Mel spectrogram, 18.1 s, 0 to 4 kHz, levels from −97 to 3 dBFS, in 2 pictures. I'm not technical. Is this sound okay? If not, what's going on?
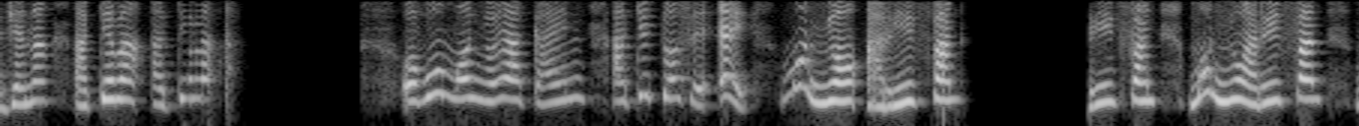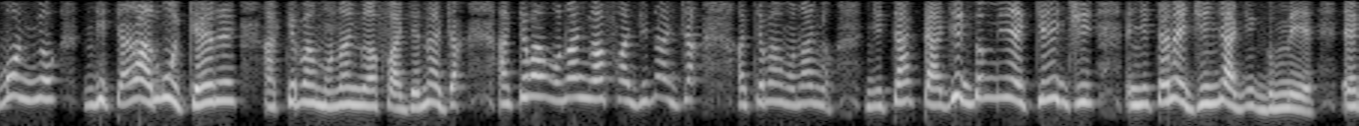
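No. The connection lost pieces of the audio several times, in three different ways.

Repeated packet loss (robotic sound): from 1.22 to 1.50 s, small chunks of audio were lost four times in quick succession. Each time, the receiving end covered the hole by stretching out the last bit of sound it had, so about half of that stretch is filler rather than real speech. You hear it as a choppy, robotic patch with pieces missing.

Long network dropout: right after, from 1.50 to 2.42 s, and again from 6.41 to 7.40 s, nothing came through for most of a second. The cause is likely the network connection dropping out briefly. The receiver carries the last sound on as a short fading buzz, then there is silence, about 0.8 s of it each time. When the audio returns, whatever was said during the gap is simply gone.

Short concealed packet loss: just before the second dropout, tiny slivers of about 20 ms went missing three times, within 6.20 to 6.32 s, 6.28 to 6.31 s and 6.38 to 6.41 s. 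The receiver patched each hole by continuing the last sound before it, then blended back in. These come across as brief smears or wobbles, and a short sound there can drop out.

The call line also carries nothing above 4 kHz, which gives the familiar narrow telephone sound.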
